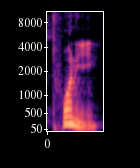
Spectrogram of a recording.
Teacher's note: In the word 20, we have the letter combination NT, and in fast natural speech, native speakers often drop the T sound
